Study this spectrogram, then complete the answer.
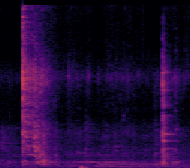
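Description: Plain flour mixture stirred in a pan, with two sharp scraping strokes against a steady low sizzle and one soft knock between them; no talking.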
